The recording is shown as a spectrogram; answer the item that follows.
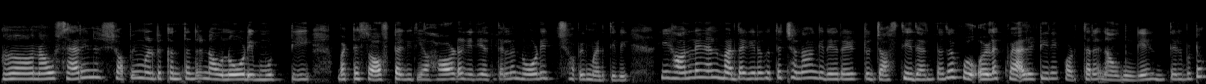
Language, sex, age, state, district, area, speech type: Kannada, female, 18-30, Karnataka, Kolar, rural, spontaneous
